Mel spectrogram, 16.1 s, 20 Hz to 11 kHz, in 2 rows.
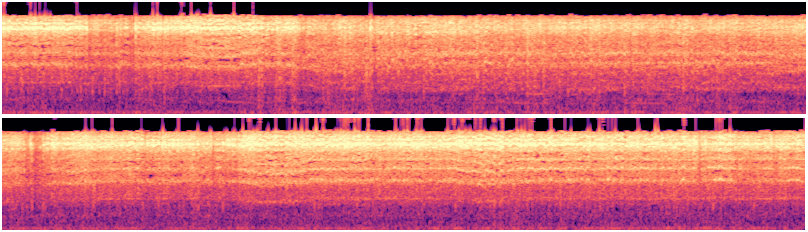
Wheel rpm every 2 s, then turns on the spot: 230, 210, 200, 200, 220, 230, 230, 230.
none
